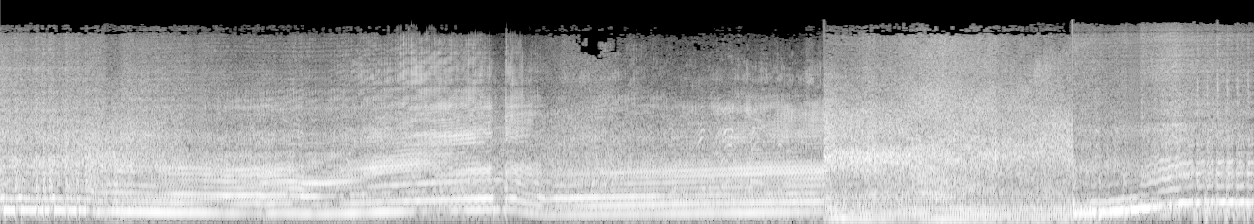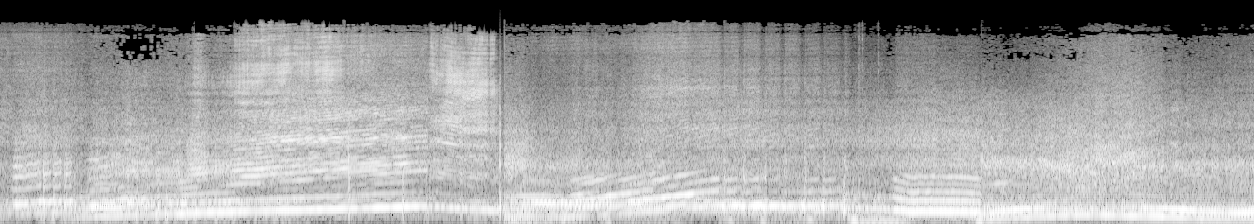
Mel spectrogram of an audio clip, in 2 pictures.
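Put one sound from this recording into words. Loud car engines roar and rev up and down as cars pass close by.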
